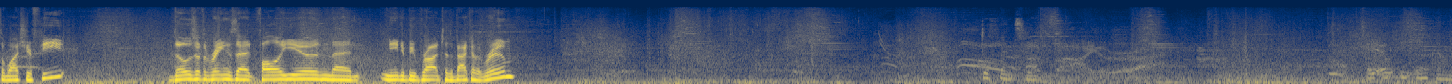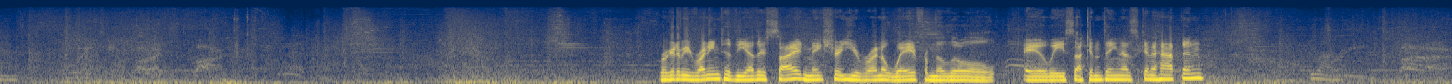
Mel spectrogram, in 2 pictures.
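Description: Magic blasts and combat effects crackle and boom.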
